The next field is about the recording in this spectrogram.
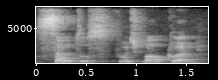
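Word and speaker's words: Santos Football Club: que sugeriu o nome Santos fotball Club e a pronúncia era assim mesmo porque o nome era escrito na língua inglesa diferente do que a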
